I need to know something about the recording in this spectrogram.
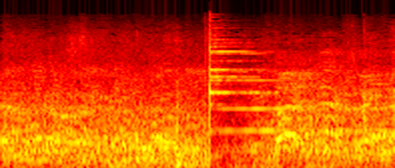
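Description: A boxing ring bell struck once a little past halfway and left ringing, over crowd chatter in a hall.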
